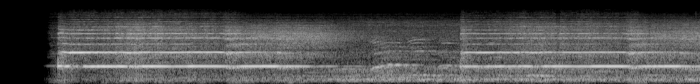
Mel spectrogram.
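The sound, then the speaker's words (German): Steam train at a railway station in Paris in 1871: a loud, continuous rumbling hiss with a sustained, steady whistle tone that drops out briefly midway and then returns. “Paris, 19. März 1871, Bahnhof.”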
